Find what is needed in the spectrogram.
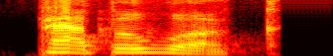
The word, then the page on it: paperwork: Indian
